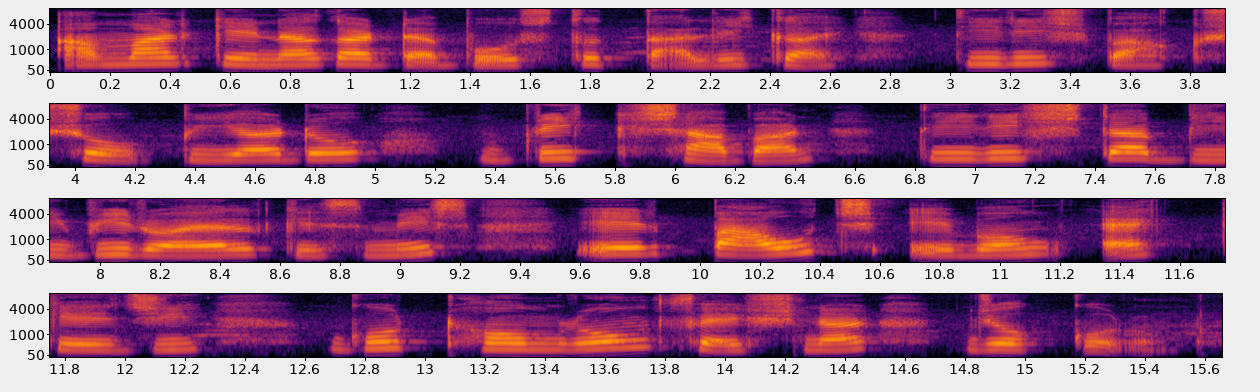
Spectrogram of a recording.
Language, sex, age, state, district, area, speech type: Bengali, female, 18-30, West Bengal, South 24 Parganas, rural, read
